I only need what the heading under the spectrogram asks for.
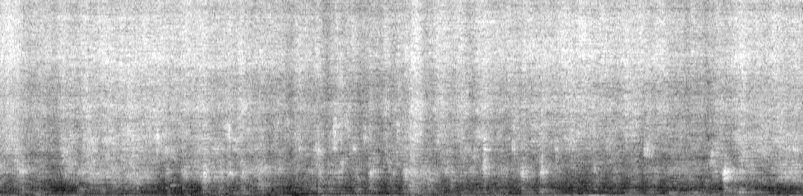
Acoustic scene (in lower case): restroom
